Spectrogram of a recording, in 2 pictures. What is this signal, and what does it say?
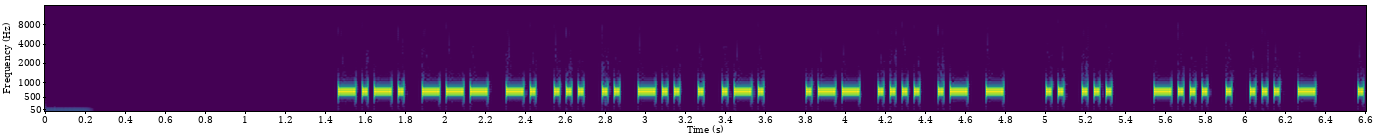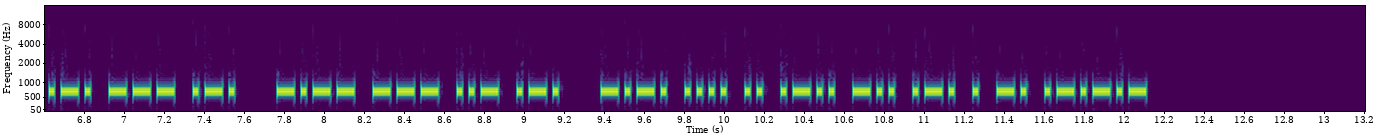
Morse code, heard as a keyed tone, about 37 wpm, 700 Hz. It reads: CONSIDER WHAT IS BEST FOR YOUR CHILDREN.
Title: Sentences from Top 1000 Words - Review Part 4 - 40wpm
